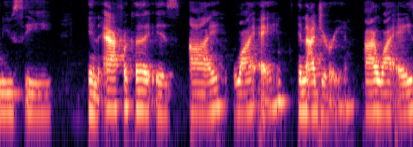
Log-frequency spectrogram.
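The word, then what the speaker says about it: Iya: see in Africa is I Y A in Nigerian I YA. So the I sounds like a E.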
